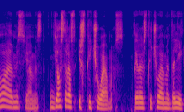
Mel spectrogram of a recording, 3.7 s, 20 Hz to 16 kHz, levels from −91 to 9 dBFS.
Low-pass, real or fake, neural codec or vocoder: 10.8 kHz; real; none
